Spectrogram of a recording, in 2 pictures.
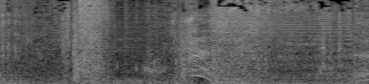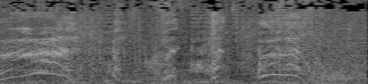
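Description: Anime fight sound effects: a sharp hit about a second in, then a flurry of blows and swishes over music, with several rising-and-falling tones.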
